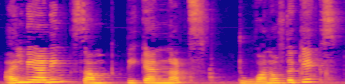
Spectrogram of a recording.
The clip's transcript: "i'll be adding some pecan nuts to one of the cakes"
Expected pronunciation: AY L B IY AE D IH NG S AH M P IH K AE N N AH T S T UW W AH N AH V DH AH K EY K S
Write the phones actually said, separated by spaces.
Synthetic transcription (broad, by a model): AY L B IY AE D IH NG S AH M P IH K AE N N AH T S T UW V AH N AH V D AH K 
